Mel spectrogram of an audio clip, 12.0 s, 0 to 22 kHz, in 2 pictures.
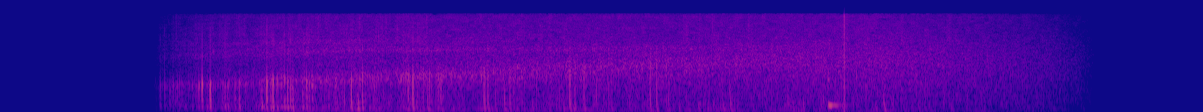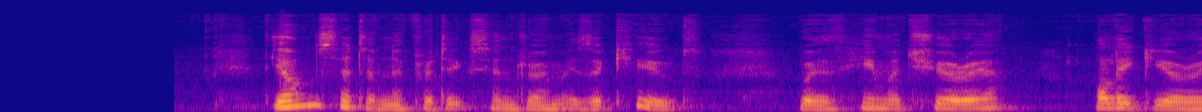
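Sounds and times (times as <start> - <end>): cola fizzing in a glass: 0.8 - 5.5.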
